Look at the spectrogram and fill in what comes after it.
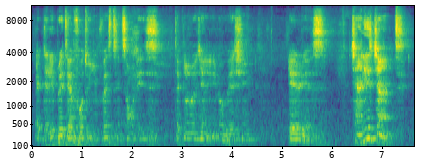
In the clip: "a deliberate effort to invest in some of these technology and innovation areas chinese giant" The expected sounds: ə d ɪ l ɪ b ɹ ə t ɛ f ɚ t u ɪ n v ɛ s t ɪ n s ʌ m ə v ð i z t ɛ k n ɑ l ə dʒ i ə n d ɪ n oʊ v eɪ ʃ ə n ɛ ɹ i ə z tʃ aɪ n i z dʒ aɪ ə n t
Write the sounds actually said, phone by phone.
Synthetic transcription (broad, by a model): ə d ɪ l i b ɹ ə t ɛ f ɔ t u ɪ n v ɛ s t ɪ n s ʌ m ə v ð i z t ɛ k n ɑ l ə dʒ i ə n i n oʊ v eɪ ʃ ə n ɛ ɹ i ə s tʃ aɪ n i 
